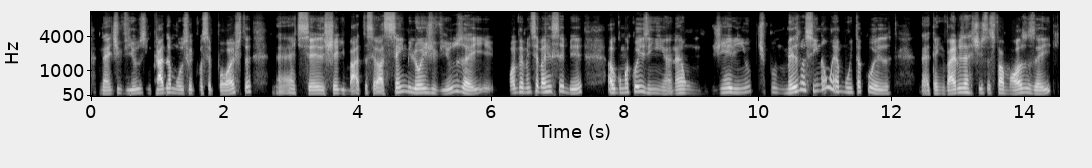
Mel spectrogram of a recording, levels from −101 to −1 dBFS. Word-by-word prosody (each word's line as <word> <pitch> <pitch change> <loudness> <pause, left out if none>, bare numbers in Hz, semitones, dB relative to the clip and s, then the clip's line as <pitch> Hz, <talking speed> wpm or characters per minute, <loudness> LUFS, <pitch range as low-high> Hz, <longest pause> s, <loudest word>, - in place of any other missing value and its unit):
né, 120 -1 0
de 140 +4 -2
views 135 +4 -4
em - - -24
cada 140 +4 +6
música 140 -2 -5
que - - -41
você 135 -1 -2
posta, 145 +10 0 0.4
né, 150 - -6
que - - -3
você 125 0 +3
chega 140 +2 +2
e 130 - -10
bata - - +1
sei - - 0
lá - - +5
100.000.000 165 -4 +2
de 150 -2 -5
views 245 - -3
aí 310 +3 +1 0.2
obviamente 170 +3 -2
você 210 - +2
vai 175 -1 +4
receber 180 -6 -1 0.4
alguma 155 +2 +2
coisinha, 145 -11 -2
né, 140 +2 +1
um 140 -2 -7 0.3
dinheirinho 165 +3 -3
tipo 175 -2 -8
mesmo 180 - +5
assim 240 -2 0
não 320 +5 -2
é 195 - +2
muita 175 -1 -5
coisa, 135 -9 -3 0.5
né, - - -4
tem 125 -1 -7
vários 140 +6 +6
artistas 150 -2 0
famosos 140 +2 +2
aí 125 +1 -1
155 Hz, 180 wpm, -25 LUFS, 135-180 Hz, 0.5 s, cada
